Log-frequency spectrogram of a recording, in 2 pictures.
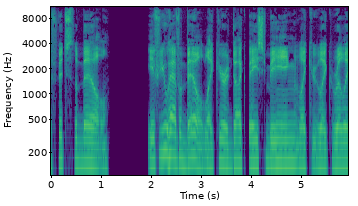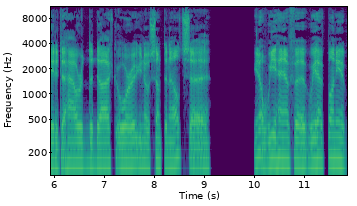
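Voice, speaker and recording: A man with a creaky voice hosting a sleep podcast, rambling in a lulling, soothing way with halting tangents and word fragments. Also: mid-range voice, no room sound, clean studio sound. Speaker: podcast host, bedtime storyteller. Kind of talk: meandering bedtime monologue for a sleep podcast.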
